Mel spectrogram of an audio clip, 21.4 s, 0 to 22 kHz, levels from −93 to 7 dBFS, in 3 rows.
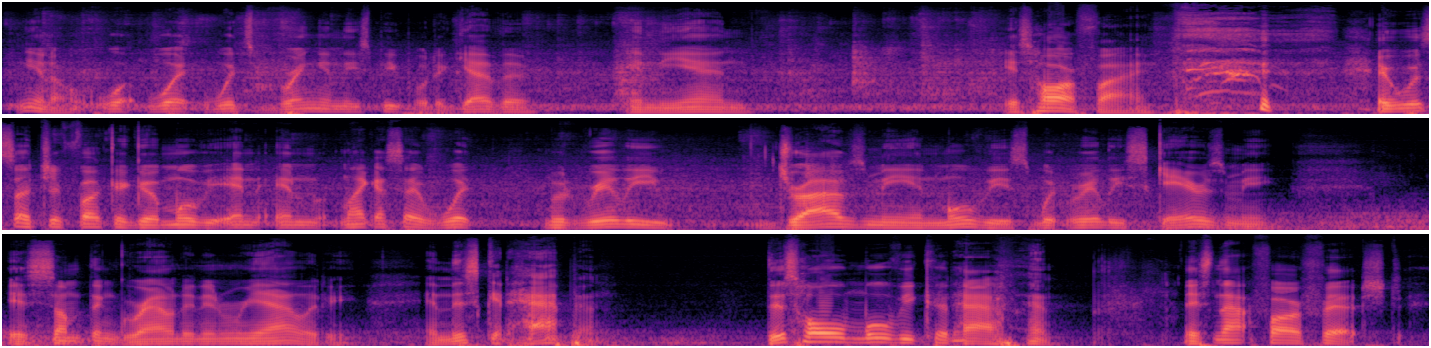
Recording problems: rain or running water; noticeable; throughout; 15 dB below the speech

